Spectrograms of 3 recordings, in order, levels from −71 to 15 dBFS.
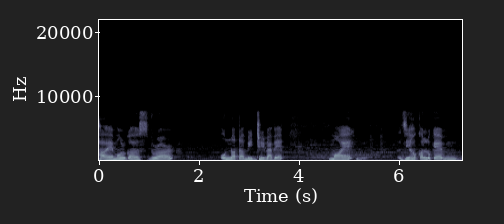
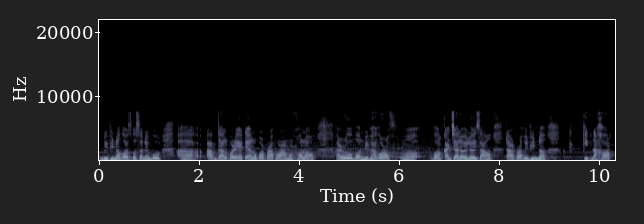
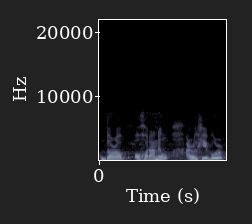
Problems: constant background noise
